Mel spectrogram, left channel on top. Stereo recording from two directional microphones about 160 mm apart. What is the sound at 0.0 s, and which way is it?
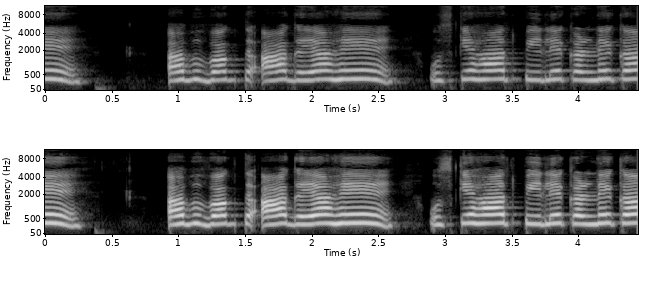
A woman's voice, 50° right (ahead or behind).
